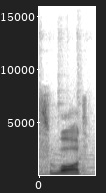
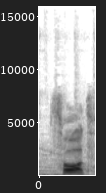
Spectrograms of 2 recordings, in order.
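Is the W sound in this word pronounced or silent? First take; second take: pronounced; silent. First: The W sound is pronounced in the word. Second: The W sound is silent in the word. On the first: The speaker calls it wrong. "nicht Sword" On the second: The speaker calls it right. "Das W spricht man nicht aus"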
